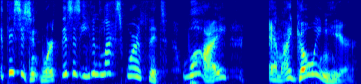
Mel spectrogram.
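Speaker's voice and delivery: high, fed-up complaint slowing at the end; fed-up inner voice, pitched high; exasperated disbelief. Pretend. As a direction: throw up your hands at the prices. Imagined exasperated thought.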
